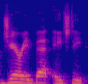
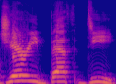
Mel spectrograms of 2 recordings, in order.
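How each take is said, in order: First: The middle part is read as Bet H. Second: The middle part is read as Beth. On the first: The speaker calls it wrong. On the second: The speaker calls it right. "Got it"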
